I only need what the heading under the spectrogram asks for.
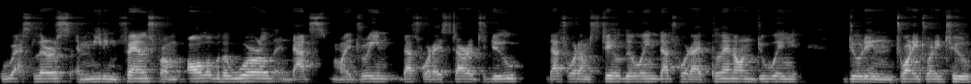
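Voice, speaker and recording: Talking at a moderate pace with a Spanish accent, a man at medium pitch keeps his intonation monotone and flat. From Argentina, Buenos Aires. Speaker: professional wrestler. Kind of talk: interview. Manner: halting, many fillers and restarts.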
